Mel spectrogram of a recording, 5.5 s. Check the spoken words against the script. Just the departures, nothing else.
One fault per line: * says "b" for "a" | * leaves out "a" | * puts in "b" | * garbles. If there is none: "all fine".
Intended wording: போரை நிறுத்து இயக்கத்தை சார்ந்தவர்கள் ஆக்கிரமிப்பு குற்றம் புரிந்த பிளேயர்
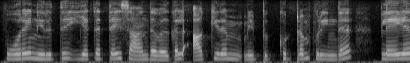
all fine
